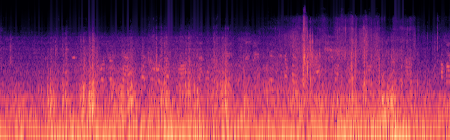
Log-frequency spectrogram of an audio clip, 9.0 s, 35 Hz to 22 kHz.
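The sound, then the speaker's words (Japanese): The Relay Kamome No. 48 train rolls steadily along the rails toward its terminus at Hakata with a continuous low rumble and faint rhythmic clatter, the noise loud and unbroken throughout, with a brighter hiss swelling toward the end. “耳で楽しむ鉄道旅”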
